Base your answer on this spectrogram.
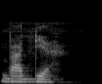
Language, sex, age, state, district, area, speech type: Assamese, male, 30-45, Assam, Jorhat, urban, read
